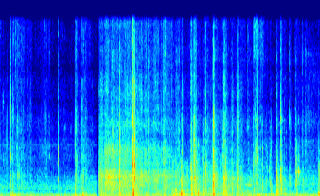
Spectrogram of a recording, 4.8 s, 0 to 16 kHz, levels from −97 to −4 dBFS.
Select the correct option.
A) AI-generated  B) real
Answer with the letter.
B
